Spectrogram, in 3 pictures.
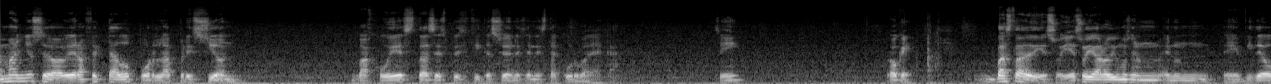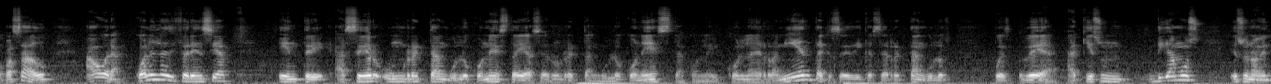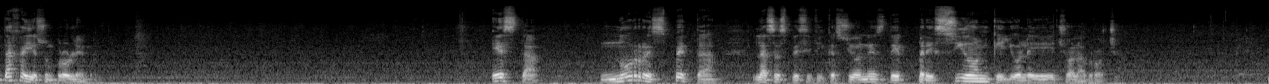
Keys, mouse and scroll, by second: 6.3 click, 7.3-8.3 drag, 9.3 Escape, 10.8-12.4 middle drag, 18.5 click, 19.1 click, 22.3-26.3 drag, 28.0 click, 29.6 click, 30.9 click.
